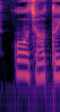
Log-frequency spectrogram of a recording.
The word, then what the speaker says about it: 大城: こちら、大きい城って書いて、王城と読みます。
